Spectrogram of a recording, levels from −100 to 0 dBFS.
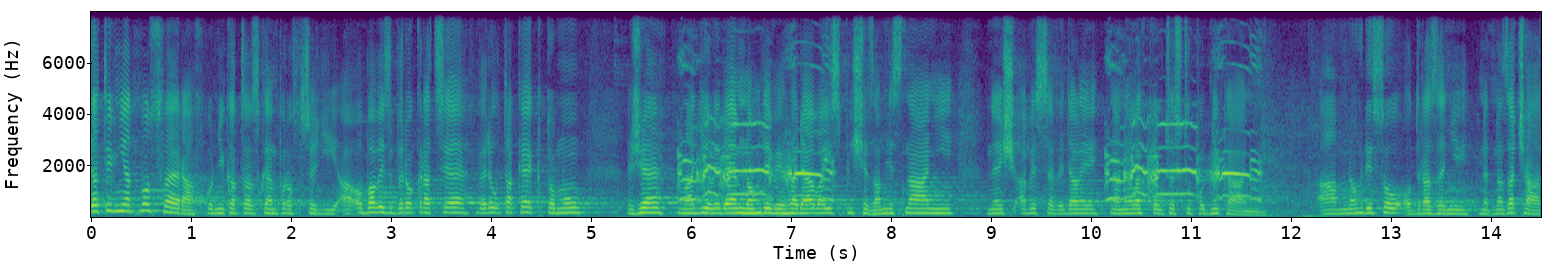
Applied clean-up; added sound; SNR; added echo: none; Chicken, rooster; 3 dB; none.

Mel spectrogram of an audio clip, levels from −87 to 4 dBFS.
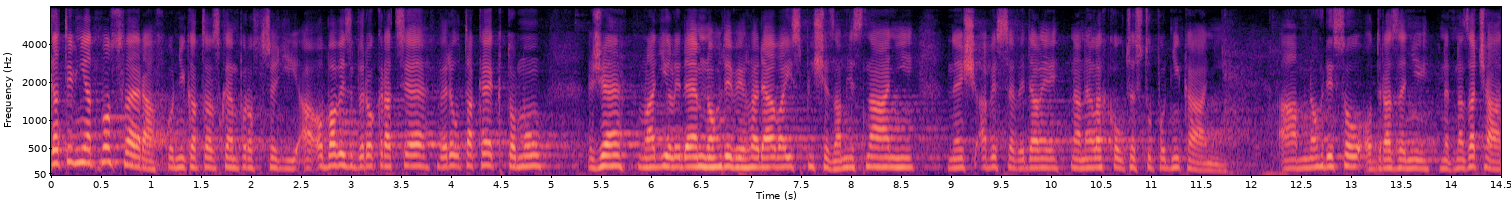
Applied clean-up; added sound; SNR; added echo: none; none; none; none.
